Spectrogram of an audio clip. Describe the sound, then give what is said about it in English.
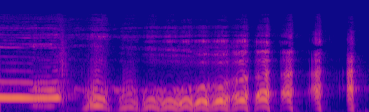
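A person howls like a wolf: a held vocal note that breaks into a loud, warbling wobble, then trails off in short choppy yelps. “That's like the howl of a crazy person, which I am.”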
